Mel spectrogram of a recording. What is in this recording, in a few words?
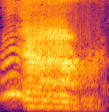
angry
